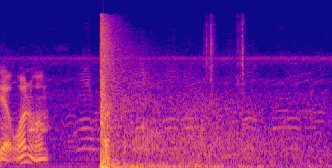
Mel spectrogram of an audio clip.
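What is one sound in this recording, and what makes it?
A shotgun fires a single shot that echoes away.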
